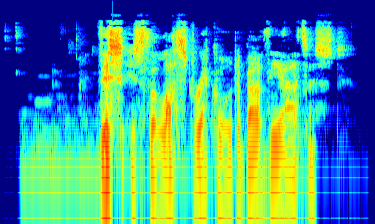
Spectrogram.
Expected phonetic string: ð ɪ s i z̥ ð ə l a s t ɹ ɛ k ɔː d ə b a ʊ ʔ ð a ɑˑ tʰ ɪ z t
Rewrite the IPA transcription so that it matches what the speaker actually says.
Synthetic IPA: ð ɪ s ɪ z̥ ð ə l a s t ɹ ɛ kʰ ɔː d ə b a ʊ ʔ ð i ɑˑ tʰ ɪ s t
